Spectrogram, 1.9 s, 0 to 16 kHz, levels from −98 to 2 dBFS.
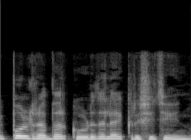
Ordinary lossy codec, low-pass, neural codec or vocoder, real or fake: AAC, 64 kbps; 9.9 kHz; none; real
